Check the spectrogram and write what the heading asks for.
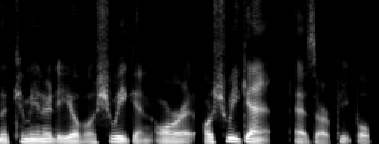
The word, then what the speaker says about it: Ohsweken: So the restaurant, Bobby's Grill, named after my father, was kind of a hub in the community of Ohsweken, or Ohsweken, as our people pronounce it, meeting of 4 paths.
